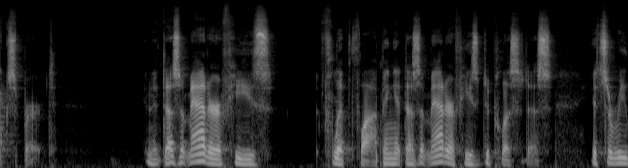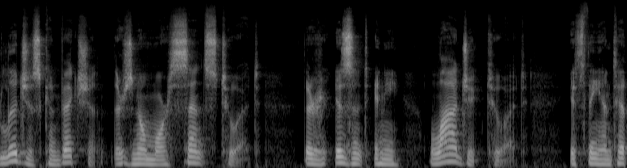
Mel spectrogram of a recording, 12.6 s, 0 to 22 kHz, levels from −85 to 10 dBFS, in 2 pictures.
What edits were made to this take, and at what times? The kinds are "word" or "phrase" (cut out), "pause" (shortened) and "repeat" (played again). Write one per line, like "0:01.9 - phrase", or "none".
none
